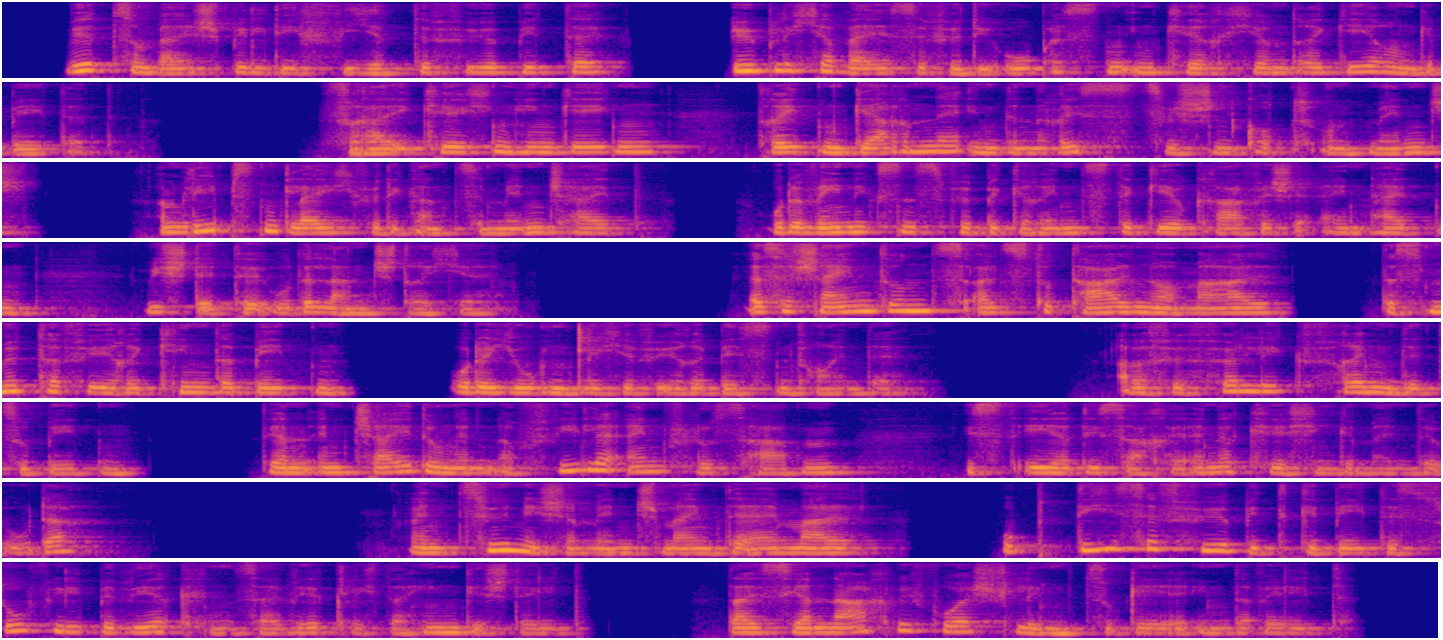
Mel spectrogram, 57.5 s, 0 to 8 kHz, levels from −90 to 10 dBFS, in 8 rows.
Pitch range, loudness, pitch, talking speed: 135-160 Hz, -24 LUFS, 145 Hz, 110 wpm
